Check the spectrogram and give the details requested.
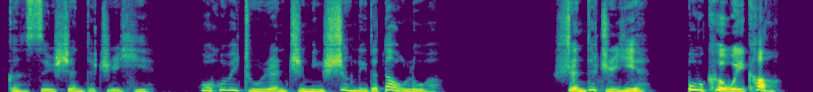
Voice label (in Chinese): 少女温柔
